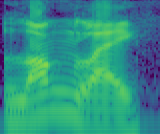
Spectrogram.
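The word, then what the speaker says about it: Lenglet: in this tournament uh langlet is pronounced longley not after not after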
